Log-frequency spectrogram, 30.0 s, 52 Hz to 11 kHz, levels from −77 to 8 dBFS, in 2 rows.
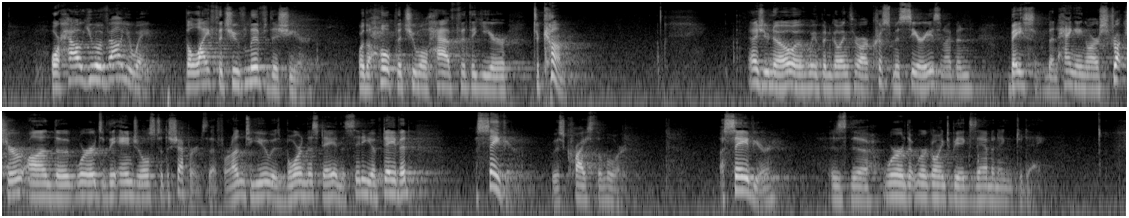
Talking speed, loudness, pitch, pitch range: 165 wpm, -18 LUFS, 140 Hz, 120-150 Hz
